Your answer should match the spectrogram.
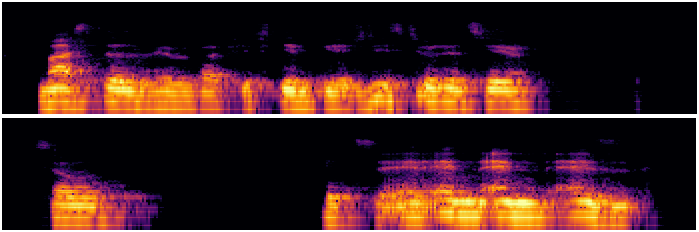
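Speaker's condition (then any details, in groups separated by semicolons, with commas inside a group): No condition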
